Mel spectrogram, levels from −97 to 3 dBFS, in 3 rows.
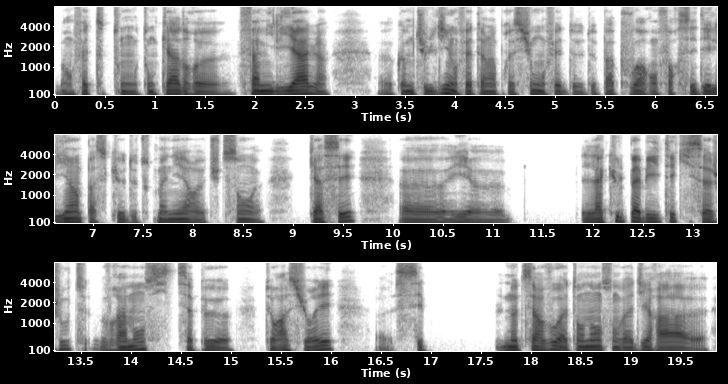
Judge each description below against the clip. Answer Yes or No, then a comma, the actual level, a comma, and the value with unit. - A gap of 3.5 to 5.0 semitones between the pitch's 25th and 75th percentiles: No, average, 2.8 semitones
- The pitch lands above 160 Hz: No, very low, 95 Hz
